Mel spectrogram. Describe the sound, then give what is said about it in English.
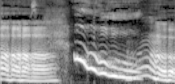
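A dog's loud, reverse-neigh-like vocalization: a steady, buzzy harmonic cry, a brief break, then a long wavering call that slides downward, rises, and falls again. “Reverse neigh. Yeah, it is. It's like a horse going backwards.”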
